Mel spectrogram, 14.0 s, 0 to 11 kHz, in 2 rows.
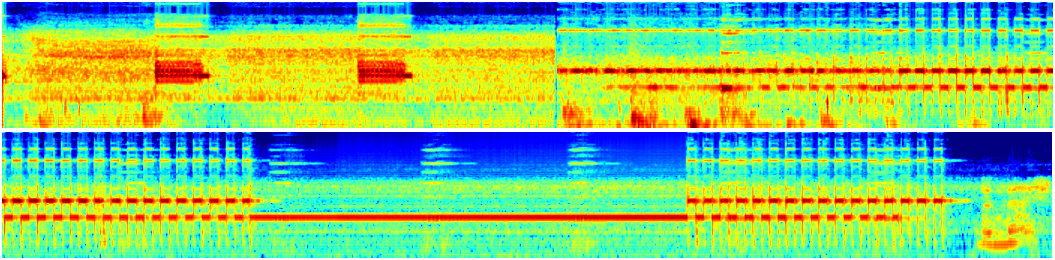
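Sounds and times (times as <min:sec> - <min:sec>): steady alarm tone: 0:03.7 - 0:08.6.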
